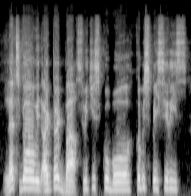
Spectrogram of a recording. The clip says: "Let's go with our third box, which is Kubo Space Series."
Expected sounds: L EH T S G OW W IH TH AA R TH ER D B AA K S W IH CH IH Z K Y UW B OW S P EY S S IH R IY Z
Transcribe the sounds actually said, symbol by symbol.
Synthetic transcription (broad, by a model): L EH T S G OW W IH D AA R T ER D B AA K S W IH CH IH S K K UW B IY S P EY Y S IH R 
